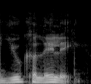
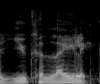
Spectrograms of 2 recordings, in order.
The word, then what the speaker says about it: ukulele: 注意这个词的读音啊，大家不要想当然的读成 ukulele、啊、这个第一个那个 e 字母、啊、它发的是双元音 a、啊、所以正确的发音呢应该是 ukulele、 okay?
